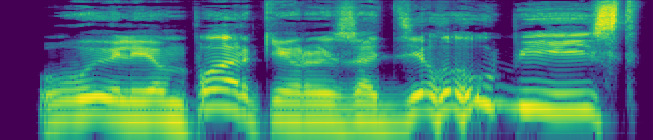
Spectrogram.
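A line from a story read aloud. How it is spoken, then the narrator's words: Laugh choking into cough. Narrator (Russian): Он начинает смеяться, но давится сухим кашлем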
